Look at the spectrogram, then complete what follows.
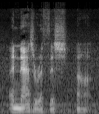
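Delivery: plain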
